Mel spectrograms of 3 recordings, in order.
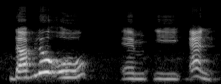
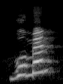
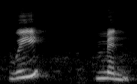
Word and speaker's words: women: r is silent so it is iron iron w o m e n what do you pronounce it as woman no it is wrong it is women we men we men women women women today are very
